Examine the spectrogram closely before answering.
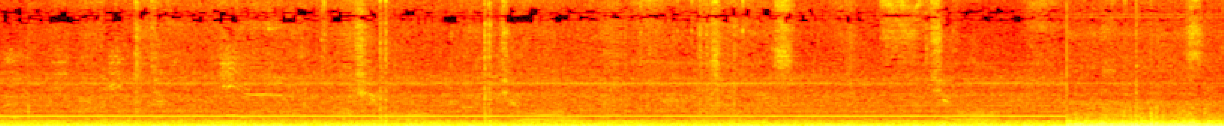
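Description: Jet engines hum inside an airliner cabin as the plane taxis.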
